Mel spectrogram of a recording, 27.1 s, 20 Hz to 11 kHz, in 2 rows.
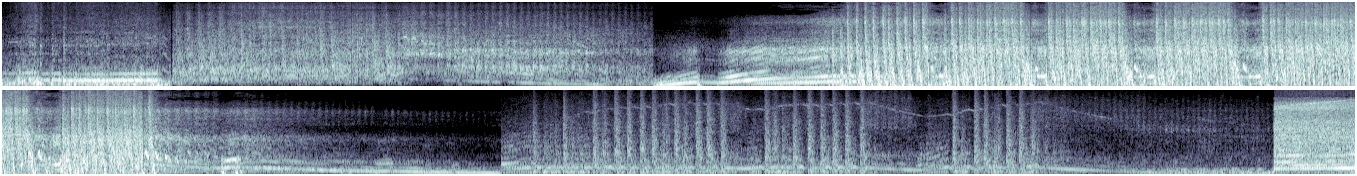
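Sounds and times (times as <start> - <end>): car engine revving hard: 5.0 - 17.8, 26.2 - 27.0.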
